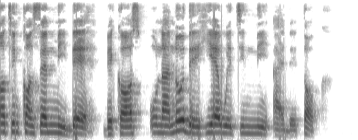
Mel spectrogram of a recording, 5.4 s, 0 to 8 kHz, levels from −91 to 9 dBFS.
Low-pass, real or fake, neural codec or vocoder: 7.2 kHz; real; none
